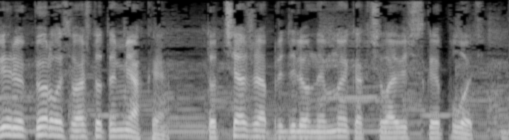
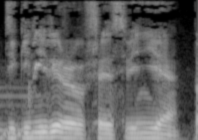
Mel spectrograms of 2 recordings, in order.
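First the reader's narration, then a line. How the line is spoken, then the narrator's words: Muttering. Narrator (Russian): пробормотал я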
